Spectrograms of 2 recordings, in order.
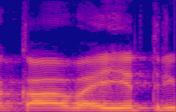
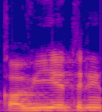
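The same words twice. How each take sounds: First: कवयित्री said "ka-va-yi-tri"; correct form shown. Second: कवयित्री said "ka-vi-ye-tri"; wrong form shown. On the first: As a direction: open the middle of कवयित्री to "va-yi". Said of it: "कवयित्री होता है". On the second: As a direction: say कवयित्री with "vi" in the middle. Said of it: "कवयित्री नहीं होता". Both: Shown as a demonstration.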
